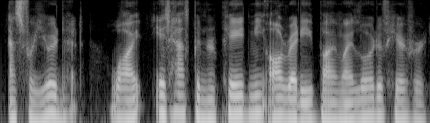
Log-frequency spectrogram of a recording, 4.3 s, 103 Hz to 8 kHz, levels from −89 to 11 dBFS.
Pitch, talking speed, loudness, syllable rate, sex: 120 Hz, 225 wpm, -17 LUFS, 5.5 syllables/s, male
